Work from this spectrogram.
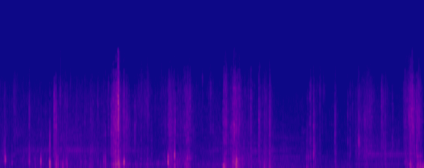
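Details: Indoor rustling and crinkling with scattered footsteps and brief faint speech, in short irregular bursts; no animal voice stands out.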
